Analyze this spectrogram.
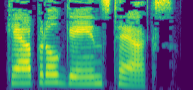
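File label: "capital gains tax", British English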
